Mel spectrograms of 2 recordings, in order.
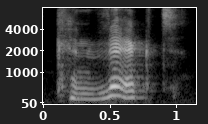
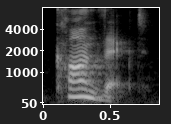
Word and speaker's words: convict: So convict is spelled just the same as convict. So convict being the verb and convict being the noun.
